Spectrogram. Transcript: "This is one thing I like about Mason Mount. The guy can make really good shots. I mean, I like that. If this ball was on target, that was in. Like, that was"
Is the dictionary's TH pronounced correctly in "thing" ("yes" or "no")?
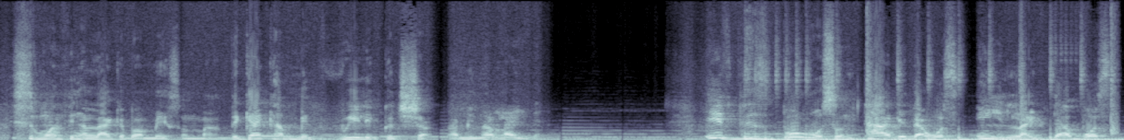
yes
